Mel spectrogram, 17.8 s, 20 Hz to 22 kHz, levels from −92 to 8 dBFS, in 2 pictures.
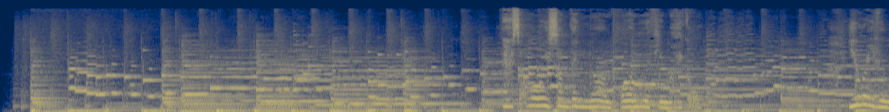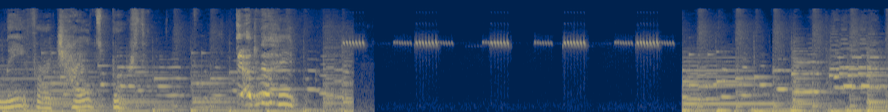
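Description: No technical faults can be heard anywhere in the audio, and the signal holds steady throughout.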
